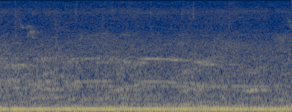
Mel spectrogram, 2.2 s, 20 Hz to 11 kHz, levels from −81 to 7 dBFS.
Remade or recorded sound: recorded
